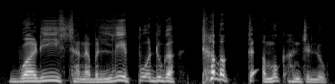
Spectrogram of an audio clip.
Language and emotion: Manipuri, angry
